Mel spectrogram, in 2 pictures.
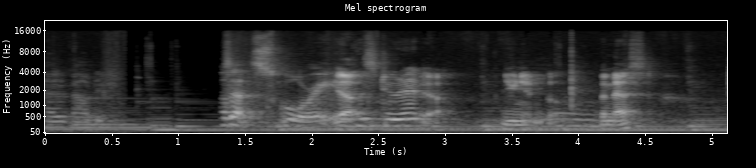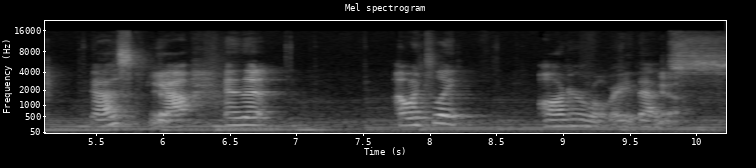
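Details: Adult woman who stutters, with blocks; stuttering.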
